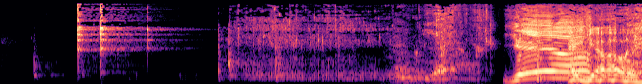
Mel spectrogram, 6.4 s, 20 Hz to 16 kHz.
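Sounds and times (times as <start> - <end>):
glasses clinking together in a toast: 0.8 - 1.8
steady rush of liquid sloshing or pouring: 2.2 - 5.0
speech: 4.2 - 6.4
laughter: 5.1 - 6.4.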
